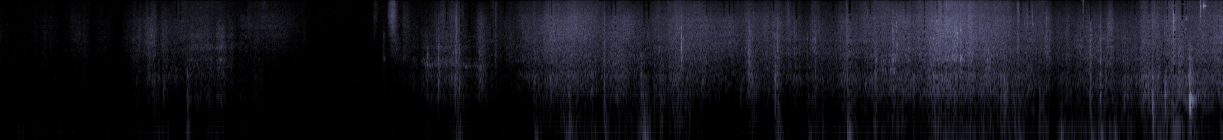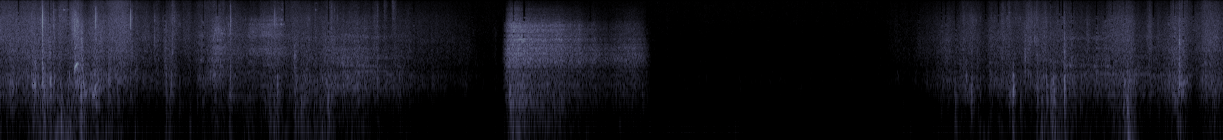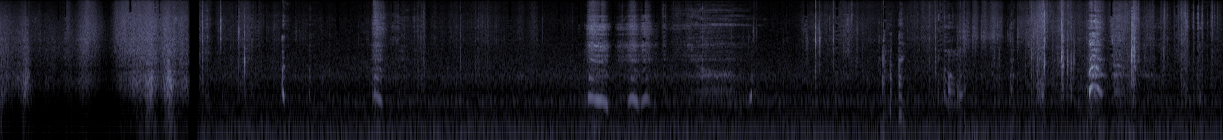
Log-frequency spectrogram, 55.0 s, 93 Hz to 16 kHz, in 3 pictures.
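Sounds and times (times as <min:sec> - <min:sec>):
jacket fabric rustling: 0:05.9 - 0:25.3, 0:32.0 - 0:45.2
woman sobbing and whimpering: 0:42.2 - 0:42.7, 0:45.4 - 0:48.0, 0:52.9 - 0:53.8.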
